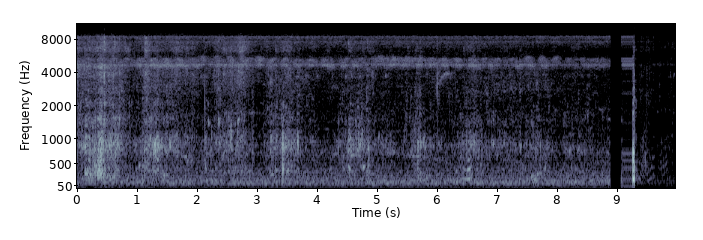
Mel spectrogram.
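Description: Water splashes as a man wades through a pond.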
